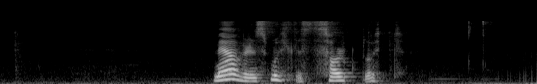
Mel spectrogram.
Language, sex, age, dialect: Faroese, female, 36-60, Norðuroyggjar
